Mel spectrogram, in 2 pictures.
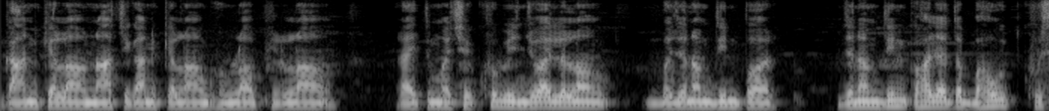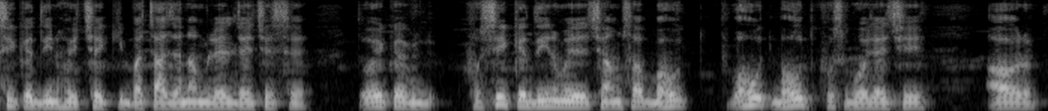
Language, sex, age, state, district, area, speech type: Maithili, male, 18-30, Bihar, Darbhanga, rural, spontaneous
